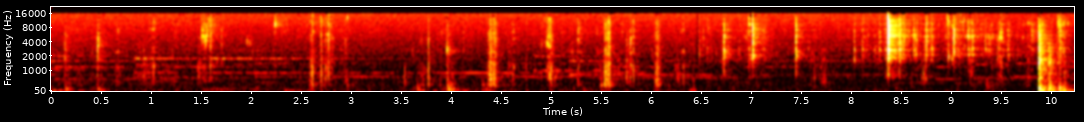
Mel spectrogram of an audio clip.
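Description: Close-miked crunchy chewing of Korean pickled radish (chicken-mu) cubes, many short wet crunches, over soft background music. A loud knock comes near the end.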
